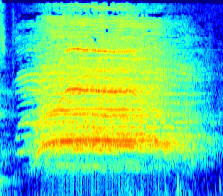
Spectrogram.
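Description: A young audience in a hall erupts in loud cheering and high-pitched shouting one afternoon, swelling quickly and holding a sustained roar for about two seconds before easing off slightly.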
